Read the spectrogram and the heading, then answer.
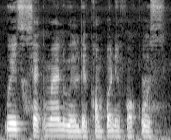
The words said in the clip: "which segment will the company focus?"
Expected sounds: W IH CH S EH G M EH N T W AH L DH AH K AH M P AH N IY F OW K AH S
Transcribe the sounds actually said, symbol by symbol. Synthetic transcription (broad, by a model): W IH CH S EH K M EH N W AH L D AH K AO M P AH N IY F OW K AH S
